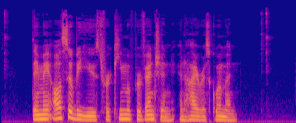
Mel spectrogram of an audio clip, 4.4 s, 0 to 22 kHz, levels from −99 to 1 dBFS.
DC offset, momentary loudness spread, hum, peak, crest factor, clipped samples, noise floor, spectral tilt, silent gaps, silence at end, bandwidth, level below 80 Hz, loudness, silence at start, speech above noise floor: under 0.1%; 8 LU; none; -10 dBFS; 18 dB; under 0.1%; -57 dBFS; -6.5 dB/octave; none; 0.9 s; 15 kHz; -58 dBFS; -27 LUFS; 0.5 s; 31 dB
